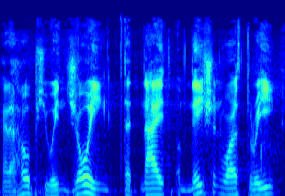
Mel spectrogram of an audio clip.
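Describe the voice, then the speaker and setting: A male esports caster talks through a live stream at a middle pitch. He chats casually and playfully with his partner and slips in the odd French word now and then. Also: moderate pace, fairly bright tone. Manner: chatty, playful, breaks into French words.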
